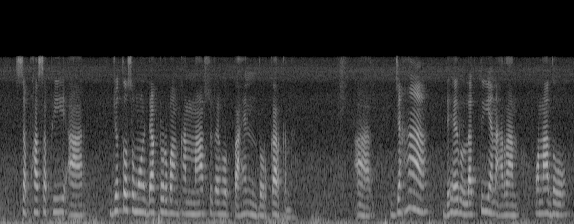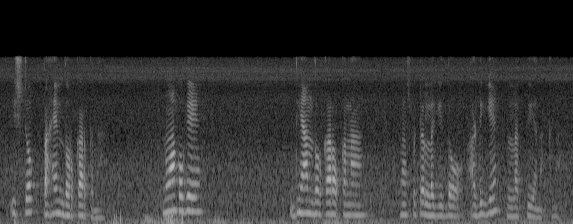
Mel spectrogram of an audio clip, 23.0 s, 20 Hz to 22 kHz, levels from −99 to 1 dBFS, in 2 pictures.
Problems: background sounds at intervals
